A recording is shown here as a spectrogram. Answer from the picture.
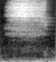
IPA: ʃ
